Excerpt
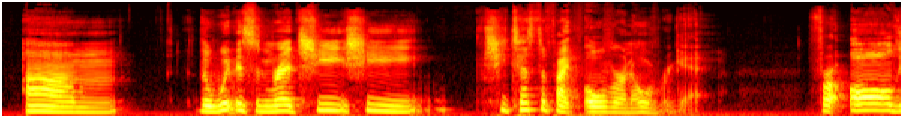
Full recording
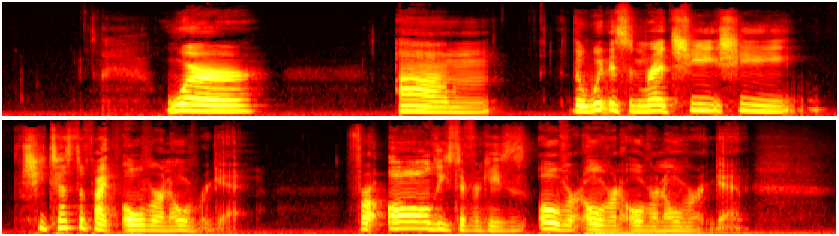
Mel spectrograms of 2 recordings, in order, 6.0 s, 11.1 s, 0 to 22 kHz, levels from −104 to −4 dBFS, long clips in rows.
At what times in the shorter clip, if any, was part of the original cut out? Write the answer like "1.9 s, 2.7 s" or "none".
none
